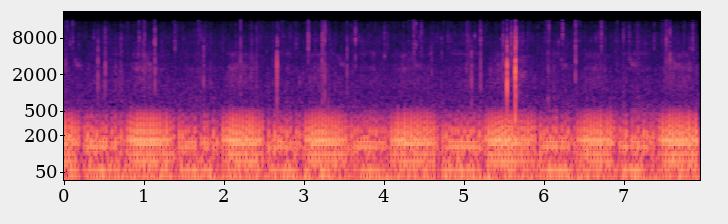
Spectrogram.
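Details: Purring cat near a fireplace, its low vibrating rumble pulsing in even in-and-out breaths, about eight cycles, while crisp fire crackles and a louder pop break in.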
